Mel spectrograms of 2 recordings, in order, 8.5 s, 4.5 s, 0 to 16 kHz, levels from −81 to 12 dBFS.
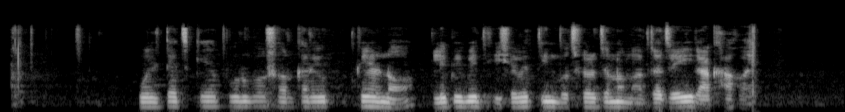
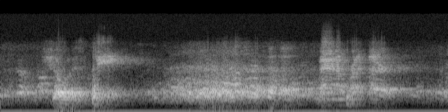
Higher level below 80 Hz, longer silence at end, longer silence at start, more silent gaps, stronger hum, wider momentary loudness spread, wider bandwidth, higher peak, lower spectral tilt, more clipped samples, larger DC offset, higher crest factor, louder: second, -64 dBFS vs -56 dBFS; first, 0.9 s vs 0 s; about the same, 0.1 s vs 0 s; neither; neither; about the same, 12 LU vs 13 LU; second, 7.8 kHz vs 11 kHz; about the same, 0 dBFS vs 0 dBFS; about the same, -2.5 dB/octave vs -3.5 dB/octave; neither; second, under 0.1% vs 0.6%; about the same, 20 dB vs 16 dB; second, -19 LUFS vs -15 LUFS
